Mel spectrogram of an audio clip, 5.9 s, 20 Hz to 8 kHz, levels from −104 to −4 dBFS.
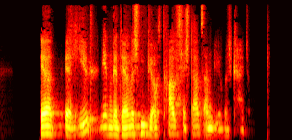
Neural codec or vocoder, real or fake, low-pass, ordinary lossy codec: codec, 16 kHz, 0.5 kbps, X-Codec, HuBERT features, trained on general audio; fake; 7.2 kHz; MP3, 32 kbps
